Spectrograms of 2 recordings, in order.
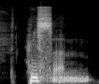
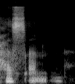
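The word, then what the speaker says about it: حسان: Hisan. Ini Ustadz Adi Hidayat bacanya Hasan. Kalau tulisannya menurut saya Hisan ya. Tapi saya lihat dari beberapa referensi itu Hasan bacanya ya.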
